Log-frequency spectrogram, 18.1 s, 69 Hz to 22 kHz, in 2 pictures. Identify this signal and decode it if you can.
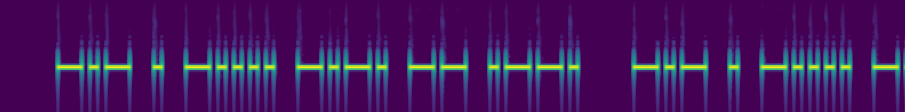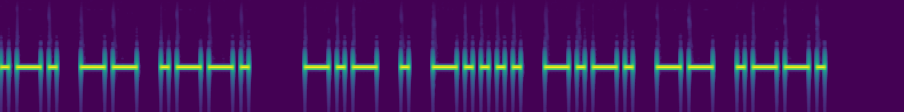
Morse code, heard as a keyed tone, about 15 wpm, 700 Hz. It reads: KE6CMP KE6CMP KE6CMP
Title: USA Call Signs Repeated 3x 15wpm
